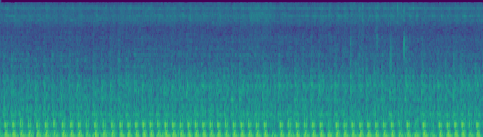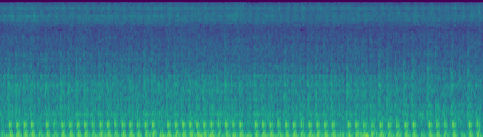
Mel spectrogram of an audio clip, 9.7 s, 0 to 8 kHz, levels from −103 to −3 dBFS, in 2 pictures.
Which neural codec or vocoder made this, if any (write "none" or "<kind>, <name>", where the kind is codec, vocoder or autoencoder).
none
